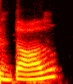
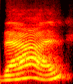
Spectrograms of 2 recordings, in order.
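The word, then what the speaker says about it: دال: Your tongue will come out and touches the edges of your front two teeth, and then you will pronounce this letter. So you have to remember in the case of dal that it is a soft letter. There is no whistling and buzzing sound in this letter, which is resembled to dal.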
